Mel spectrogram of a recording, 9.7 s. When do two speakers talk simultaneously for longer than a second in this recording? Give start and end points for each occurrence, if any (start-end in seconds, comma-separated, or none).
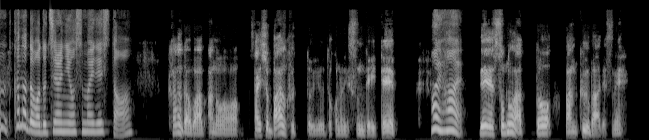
none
